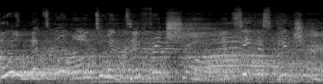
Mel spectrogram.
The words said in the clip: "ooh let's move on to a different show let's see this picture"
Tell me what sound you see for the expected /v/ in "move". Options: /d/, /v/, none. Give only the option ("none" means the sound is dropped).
none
